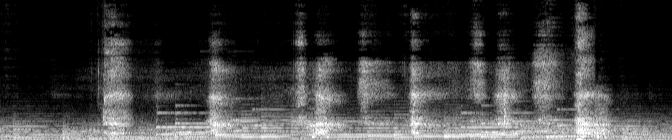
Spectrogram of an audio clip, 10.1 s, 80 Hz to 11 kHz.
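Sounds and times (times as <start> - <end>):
man gasping breaths: 4.5 - 9.3.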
